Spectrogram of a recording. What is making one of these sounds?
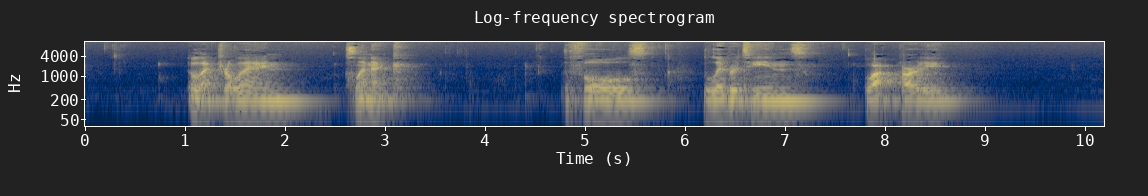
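A middle-aged man speaks calmly and closely in short phrases.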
